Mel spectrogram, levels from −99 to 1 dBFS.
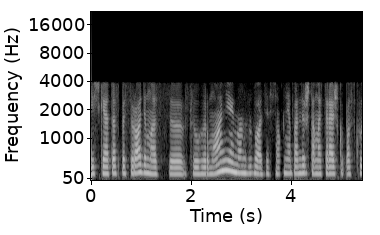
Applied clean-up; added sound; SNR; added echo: neural mask model Resemble Enhance denoiser.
